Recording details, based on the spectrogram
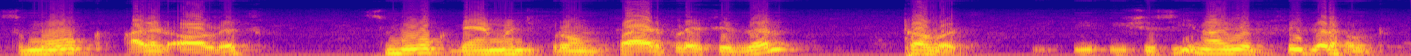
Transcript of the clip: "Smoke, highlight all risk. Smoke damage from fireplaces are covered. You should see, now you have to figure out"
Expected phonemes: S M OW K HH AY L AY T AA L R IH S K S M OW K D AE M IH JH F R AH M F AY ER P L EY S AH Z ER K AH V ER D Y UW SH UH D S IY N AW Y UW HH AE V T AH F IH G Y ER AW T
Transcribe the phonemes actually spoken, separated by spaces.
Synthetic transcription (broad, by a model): S M OW K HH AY AH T AA L R IH S K S M OW K D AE M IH JH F R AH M F AY ER P L EY S AH Z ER K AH V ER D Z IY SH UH S IY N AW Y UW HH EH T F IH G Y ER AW T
